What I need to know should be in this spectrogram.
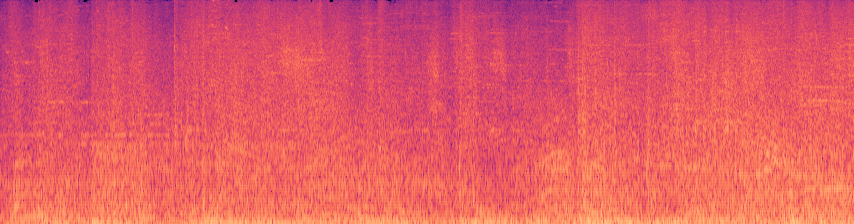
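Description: Spell effects whoosh and crackle in a busy battle.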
